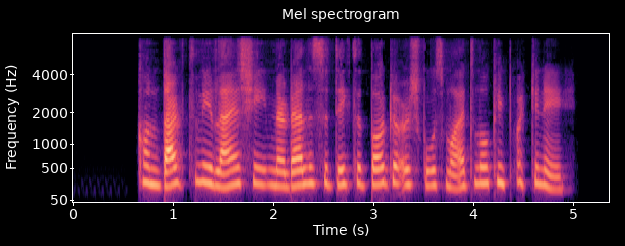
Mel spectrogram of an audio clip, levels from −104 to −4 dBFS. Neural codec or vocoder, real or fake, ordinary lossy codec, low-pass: codec, 16 kHz, 0.5 kbps, FunCodec, trained on LibriTTS, 25 frames a second; fake; AAC, 48 kbps; 7.2 kHz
